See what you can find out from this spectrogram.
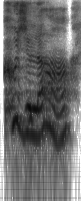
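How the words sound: It is said with a French pronunciation. "The French will say cougelin"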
